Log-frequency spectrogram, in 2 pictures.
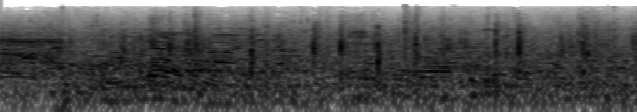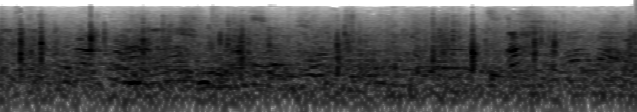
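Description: A large group of people walking on a paved path: many overlapping footsteps clicking irregularly, with scattered chatter among the walkers.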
